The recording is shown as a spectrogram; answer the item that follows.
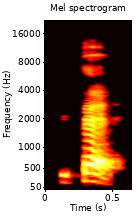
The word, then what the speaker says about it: prepare: Happen, prepare. Okay, prepare definitely has the stress on pair.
